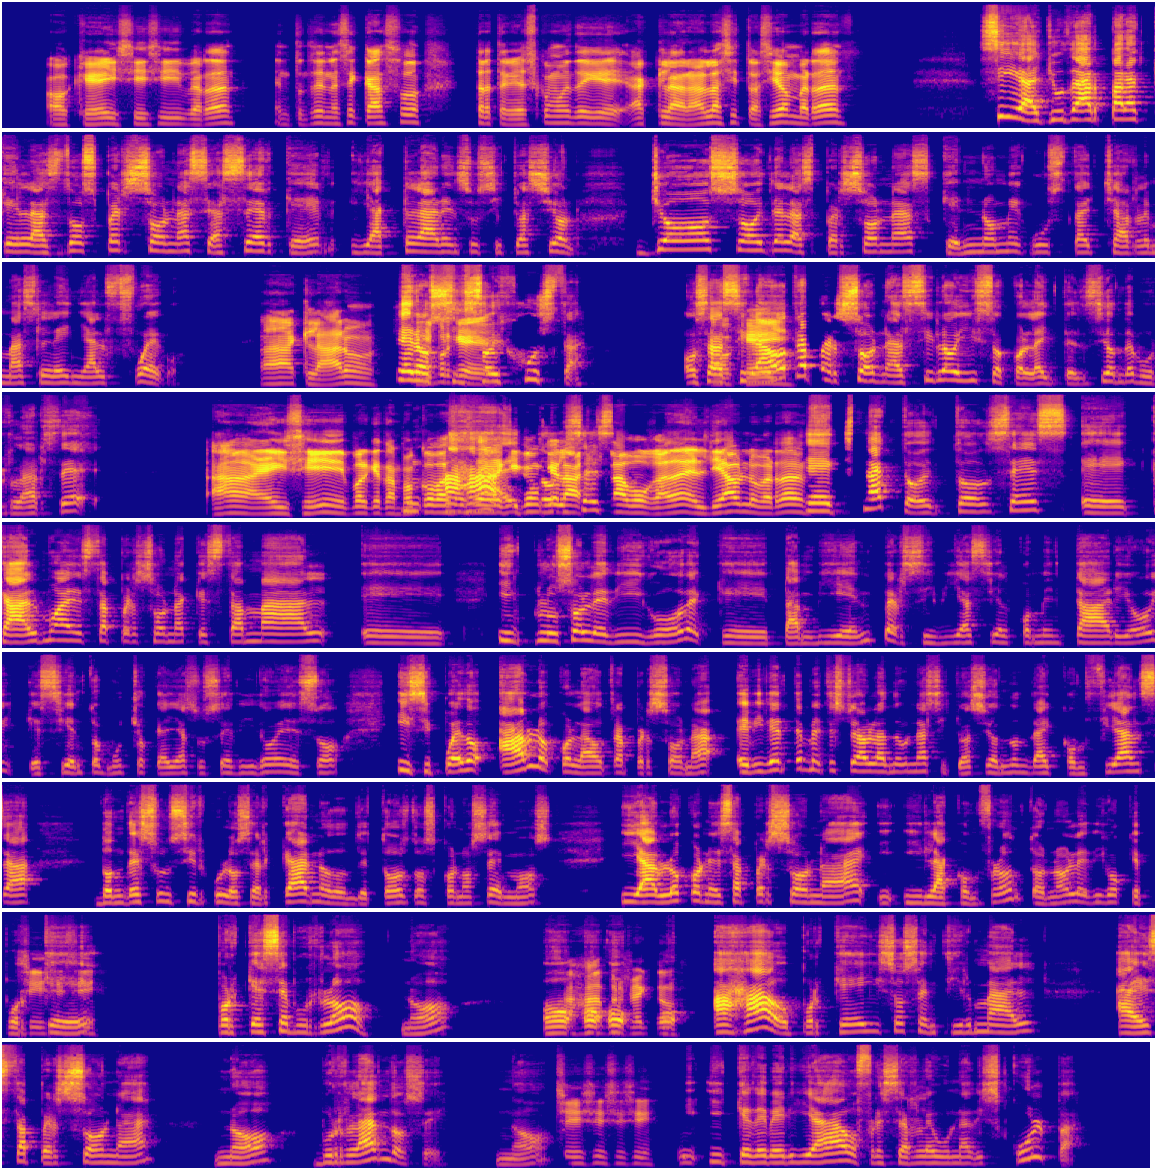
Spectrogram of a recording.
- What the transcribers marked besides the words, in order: none
- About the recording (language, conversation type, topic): Spanish, podcast, ¿Qué haces para que alguien se sienta entendido?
